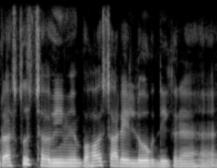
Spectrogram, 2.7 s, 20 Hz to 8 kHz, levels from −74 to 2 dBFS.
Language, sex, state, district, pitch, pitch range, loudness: Hindi, male, Jharkhand, Garhwa, 140 Hz, 125-150 Hz, -14 LUFS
